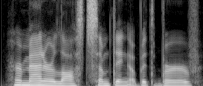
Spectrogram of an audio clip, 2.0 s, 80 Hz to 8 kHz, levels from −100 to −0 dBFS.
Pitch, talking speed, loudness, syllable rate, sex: 175 Hz, 205 wpm, -20 LUFS, 6.3 syllables/s, female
